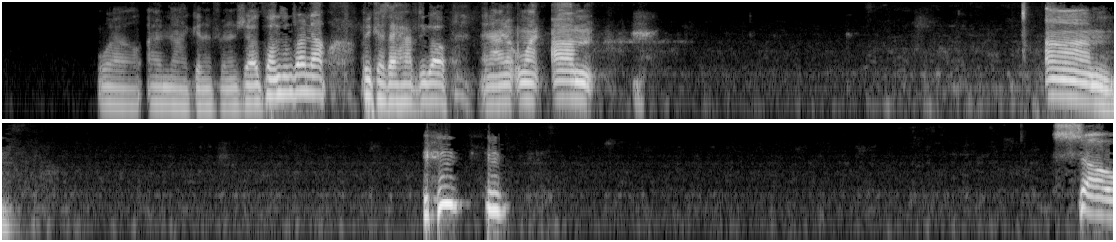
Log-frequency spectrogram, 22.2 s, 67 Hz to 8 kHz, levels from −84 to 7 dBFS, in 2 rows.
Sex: female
